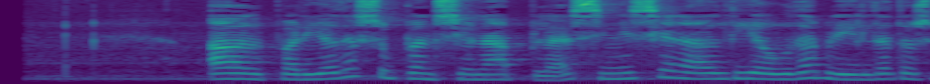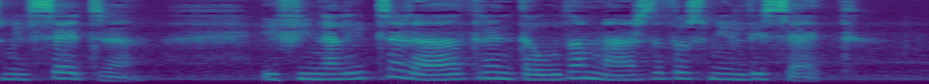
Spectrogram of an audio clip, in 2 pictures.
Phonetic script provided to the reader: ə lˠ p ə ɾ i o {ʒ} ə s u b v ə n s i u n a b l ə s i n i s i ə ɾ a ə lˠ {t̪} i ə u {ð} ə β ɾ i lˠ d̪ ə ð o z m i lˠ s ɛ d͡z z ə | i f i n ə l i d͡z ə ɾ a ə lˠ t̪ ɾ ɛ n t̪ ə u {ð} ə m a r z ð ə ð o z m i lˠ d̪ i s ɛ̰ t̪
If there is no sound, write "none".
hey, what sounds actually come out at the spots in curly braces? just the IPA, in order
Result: ð, d̪, ð, ð

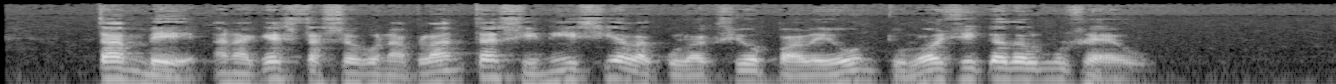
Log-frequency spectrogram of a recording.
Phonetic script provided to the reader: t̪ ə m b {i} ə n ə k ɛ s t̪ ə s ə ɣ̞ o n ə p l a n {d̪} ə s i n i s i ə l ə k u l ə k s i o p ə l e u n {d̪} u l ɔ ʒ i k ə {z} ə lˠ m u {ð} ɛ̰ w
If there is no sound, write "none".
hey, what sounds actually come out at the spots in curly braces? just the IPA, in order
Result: e, t̪, t̪, ð, z

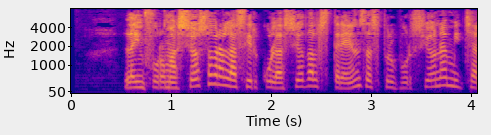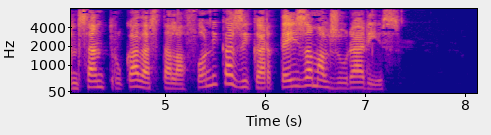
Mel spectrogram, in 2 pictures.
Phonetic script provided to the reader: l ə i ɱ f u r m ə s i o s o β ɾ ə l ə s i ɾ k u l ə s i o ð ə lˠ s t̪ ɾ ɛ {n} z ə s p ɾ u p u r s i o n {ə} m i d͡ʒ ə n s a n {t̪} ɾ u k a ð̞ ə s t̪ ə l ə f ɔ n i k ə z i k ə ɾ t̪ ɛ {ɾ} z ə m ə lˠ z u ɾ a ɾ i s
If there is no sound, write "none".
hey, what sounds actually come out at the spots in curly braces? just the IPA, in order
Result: n, ə, t̪, ʎ

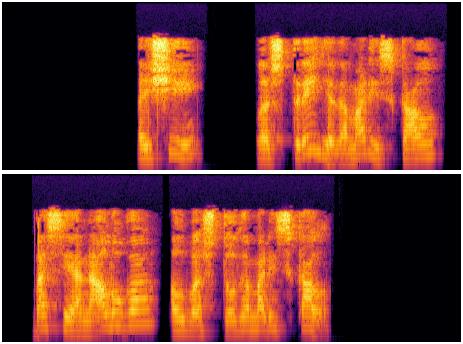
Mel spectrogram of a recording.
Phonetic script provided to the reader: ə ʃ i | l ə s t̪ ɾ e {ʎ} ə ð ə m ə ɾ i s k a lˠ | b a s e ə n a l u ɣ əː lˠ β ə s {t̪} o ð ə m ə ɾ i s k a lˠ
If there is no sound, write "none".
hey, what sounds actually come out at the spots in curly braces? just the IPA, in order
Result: ʎ, t̪

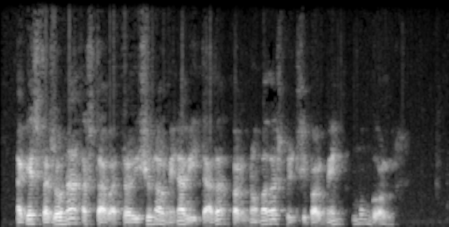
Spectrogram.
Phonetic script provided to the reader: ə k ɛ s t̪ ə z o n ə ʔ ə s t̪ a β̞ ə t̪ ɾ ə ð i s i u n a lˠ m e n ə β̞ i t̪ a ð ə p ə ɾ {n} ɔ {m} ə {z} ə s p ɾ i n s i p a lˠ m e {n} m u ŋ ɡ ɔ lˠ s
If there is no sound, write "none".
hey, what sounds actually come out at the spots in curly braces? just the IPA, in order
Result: n, m, ð, n

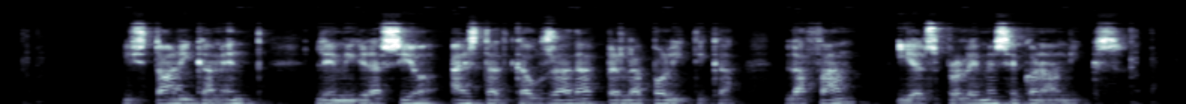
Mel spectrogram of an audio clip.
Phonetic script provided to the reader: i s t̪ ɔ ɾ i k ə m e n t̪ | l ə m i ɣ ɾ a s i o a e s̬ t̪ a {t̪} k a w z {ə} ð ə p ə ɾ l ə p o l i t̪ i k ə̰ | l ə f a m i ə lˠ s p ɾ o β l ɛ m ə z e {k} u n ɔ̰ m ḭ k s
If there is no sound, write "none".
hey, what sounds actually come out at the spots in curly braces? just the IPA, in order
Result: t̪, a, k

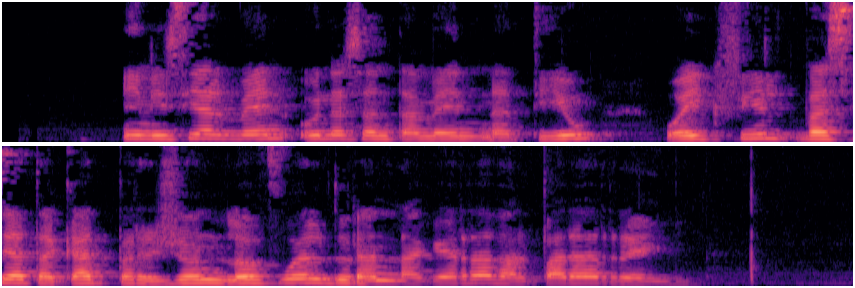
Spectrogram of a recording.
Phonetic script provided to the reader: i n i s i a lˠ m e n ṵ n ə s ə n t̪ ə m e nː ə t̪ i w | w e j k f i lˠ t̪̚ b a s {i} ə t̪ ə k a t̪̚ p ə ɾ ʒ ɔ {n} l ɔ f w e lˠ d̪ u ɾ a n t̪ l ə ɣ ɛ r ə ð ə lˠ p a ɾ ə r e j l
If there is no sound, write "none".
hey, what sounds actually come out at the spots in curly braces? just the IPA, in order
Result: e, n

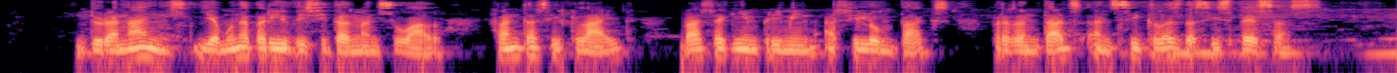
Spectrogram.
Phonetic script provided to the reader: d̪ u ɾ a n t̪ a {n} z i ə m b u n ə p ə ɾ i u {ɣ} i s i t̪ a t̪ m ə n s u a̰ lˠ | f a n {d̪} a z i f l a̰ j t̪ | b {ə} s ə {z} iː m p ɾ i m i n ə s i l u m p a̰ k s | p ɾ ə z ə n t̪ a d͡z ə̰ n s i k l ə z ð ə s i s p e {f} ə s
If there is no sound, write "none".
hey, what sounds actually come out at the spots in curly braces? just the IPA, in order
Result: ɲ, ð, t̪, a, ɣ, s

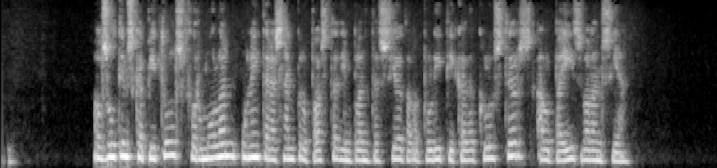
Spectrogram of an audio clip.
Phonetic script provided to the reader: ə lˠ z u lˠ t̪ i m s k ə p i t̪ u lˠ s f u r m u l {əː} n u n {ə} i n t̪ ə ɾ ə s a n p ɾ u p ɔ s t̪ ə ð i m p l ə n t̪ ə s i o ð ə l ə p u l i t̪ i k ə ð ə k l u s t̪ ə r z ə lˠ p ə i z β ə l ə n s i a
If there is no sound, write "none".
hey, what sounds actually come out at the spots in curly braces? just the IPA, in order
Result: ə, ə

